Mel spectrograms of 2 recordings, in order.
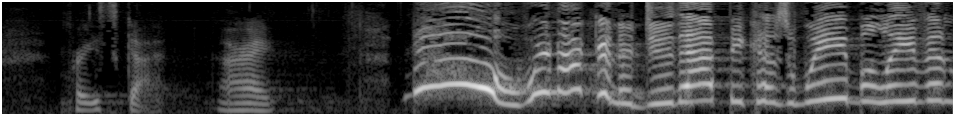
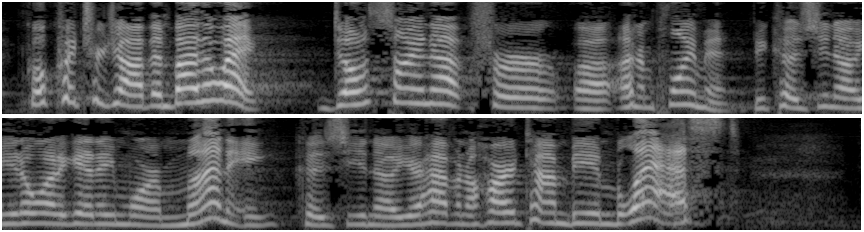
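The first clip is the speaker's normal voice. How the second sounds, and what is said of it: Sarcastic tone. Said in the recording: “Okay, I'm being sarcastic here.”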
